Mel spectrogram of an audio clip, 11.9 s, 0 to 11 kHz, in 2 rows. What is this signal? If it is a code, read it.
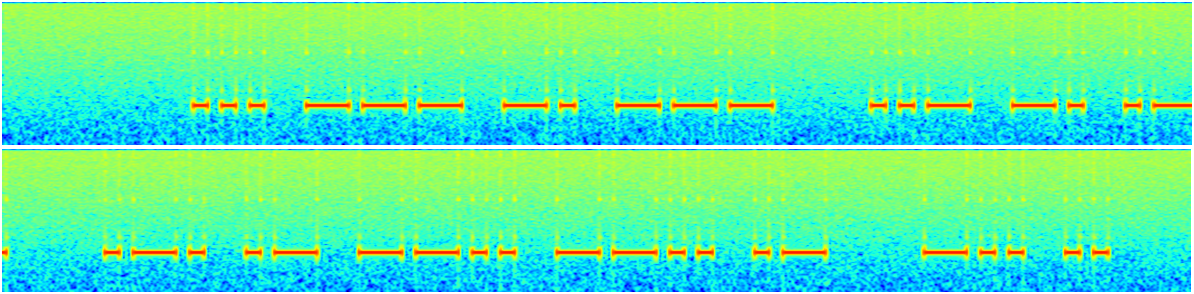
Morse code, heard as a keyed tone, machine-sent, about 17 wpm, 830 Hz. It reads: SONO UNA RAZZA DI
